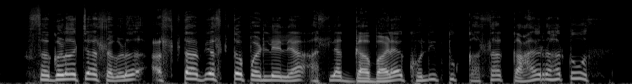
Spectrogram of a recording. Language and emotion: Marathi, disgusted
